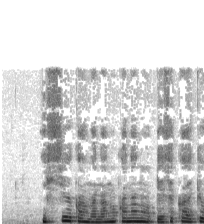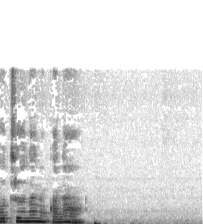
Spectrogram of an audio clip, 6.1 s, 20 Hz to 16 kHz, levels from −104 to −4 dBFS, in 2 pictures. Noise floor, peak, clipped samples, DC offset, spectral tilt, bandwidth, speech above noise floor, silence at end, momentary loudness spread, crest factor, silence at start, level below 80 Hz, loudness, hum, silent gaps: -61 dBFS; -8 dBFS; under 0.1%; under 0.1%; -6.5 dB/octave; 11.5 kHz; 41 dB; 1.55 s; 8 LU; 14 dB; 0.65 s; -48 dBFS; -21 LUFS; none; none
